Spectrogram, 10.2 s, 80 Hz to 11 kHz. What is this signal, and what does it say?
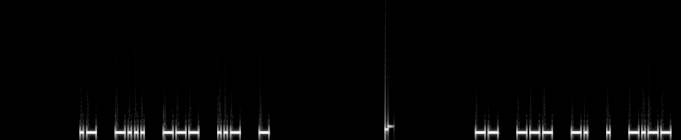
Morse code, heard as a keyed tone, about 25 wpm, spaced as for 18 wpm, 700 Hz. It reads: ABOUT MONEY
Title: 2x Character Spacing - Top 500 Words - 25wpm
